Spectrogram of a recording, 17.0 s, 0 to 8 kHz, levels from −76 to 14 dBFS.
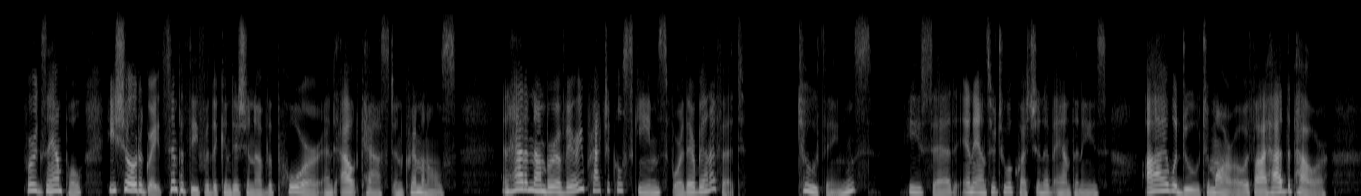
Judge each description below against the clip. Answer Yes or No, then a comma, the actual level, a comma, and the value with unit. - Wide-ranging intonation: Yes, wide, 6.6 semitones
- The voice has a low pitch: No, medium, 185 Hz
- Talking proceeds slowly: No, average, 175 wpm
